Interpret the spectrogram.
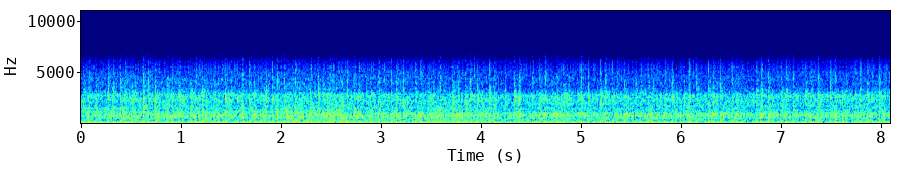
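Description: Harley-Davidson Dyna Wide Glide's air-cooled V-twin engine idling steadily, its fast firing pulses running evenly throughout.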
